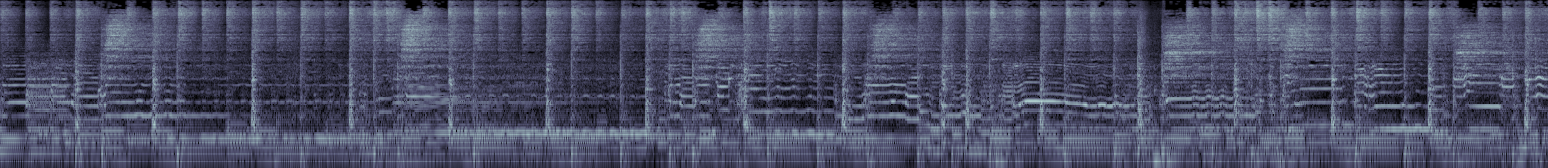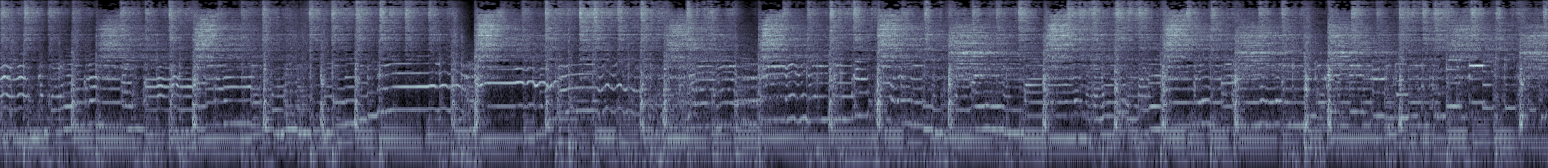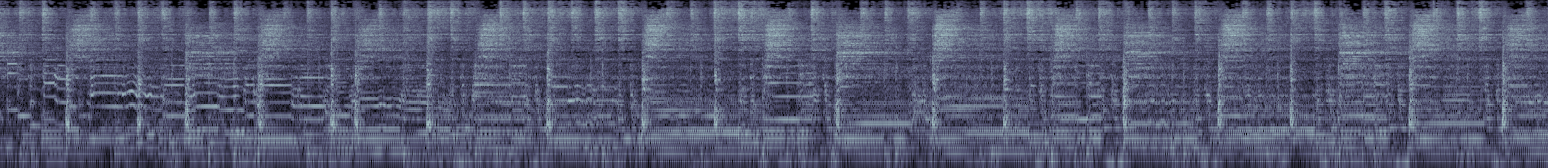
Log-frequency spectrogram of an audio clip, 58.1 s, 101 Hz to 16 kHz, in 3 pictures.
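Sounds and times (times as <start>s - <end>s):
drum kit busy beat: 0.0s - 58.0s
electric bass guitar: 0.0s - 58.0s
electric guitar with bent notes: 0.0s - 58.0s.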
